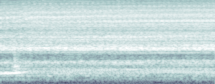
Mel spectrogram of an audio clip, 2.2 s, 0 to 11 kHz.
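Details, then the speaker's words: Electric motor with speed control turned all the way up, 1720 RPM: steady high-pitched whine at an even pitch with no roughness or rattle; runs normally at top speed, owner expects high torque. "oh look it's throwing out spiders and stuff that's all the way up 1720 RPM but I bet it's got a ton of [Laughter] torque"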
